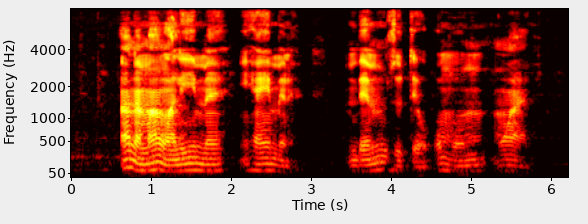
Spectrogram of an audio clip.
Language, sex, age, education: Igbo, male, 15-29, tertiary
